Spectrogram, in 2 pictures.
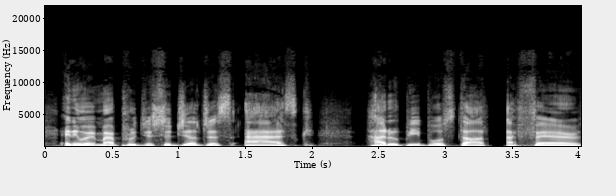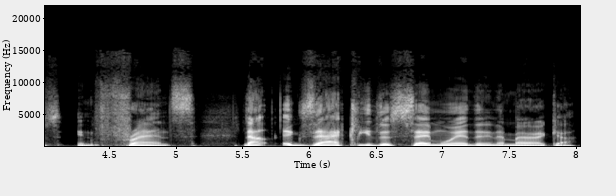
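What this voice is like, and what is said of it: French accent. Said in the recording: “the accent, it is from France”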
